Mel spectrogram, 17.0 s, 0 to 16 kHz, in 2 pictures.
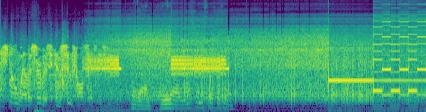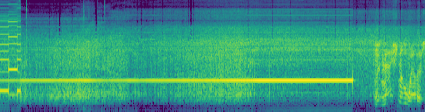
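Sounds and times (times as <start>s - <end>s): radio static hiss: 0.0s - 17.0s
steady loud alarm tone: 6.6s - 10.1s.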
